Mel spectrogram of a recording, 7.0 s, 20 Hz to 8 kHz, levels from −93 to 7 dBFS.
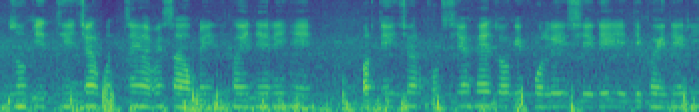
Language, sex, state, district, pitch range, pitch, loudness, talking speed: Hindi, male, Rajasthan, Bikaner, 170-185 Hz, 175 Hz, -18 LUFS, 190 wpm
